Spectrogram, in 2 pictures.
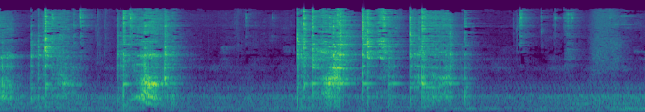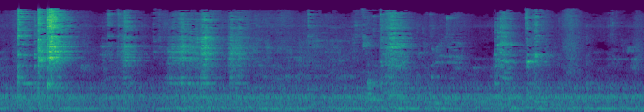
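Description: A metal spoon scraping and knocking against a steel bowl and the frying pan as mashed potato is emptied into the pan, in irregular clinks and scrapes, the loudest in the first few seconds.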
